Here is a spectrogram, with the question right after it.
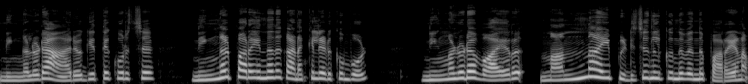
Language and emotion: Malayalam, surprised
